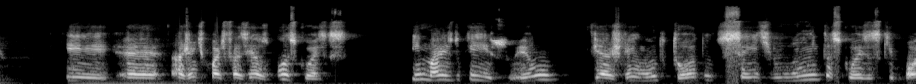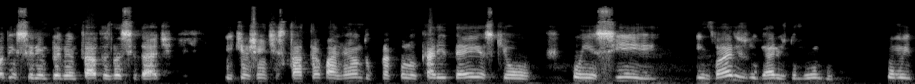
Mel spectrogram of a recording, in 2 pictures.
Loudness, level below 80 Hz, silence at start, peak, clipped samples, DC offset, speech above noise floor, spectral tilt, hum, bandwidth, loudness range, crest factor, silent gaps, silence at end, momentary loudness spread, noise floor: -14 LUFS; -56 dBFS; 0.65 s; 0 dBFS; under 0.1%; under 0.1%; 57 dB; -0.5 dB/octave; none; 15.5 kHz; 4 LU; 16 dB; none; 0.05 s; 14 LU; -73 dBFS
